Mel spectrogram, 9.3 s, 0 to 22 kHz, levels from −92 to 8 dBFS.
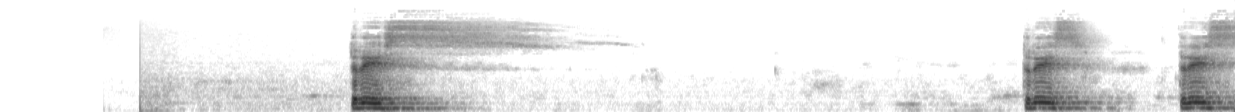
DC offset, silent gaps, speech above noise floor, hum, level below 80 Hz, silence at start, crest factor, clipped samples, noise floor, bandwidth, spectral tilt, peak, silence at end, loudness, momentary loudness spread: under 0.1%; none; 60 dB; none; -66 dBFS; 2.65 s; 24 dB; under 0.1%; -78 dBFS; 10.5 kHz; -5.5 dB/octave; -2 dBFS; 0 s; -19 LUFS; 25 LU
